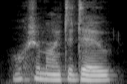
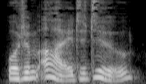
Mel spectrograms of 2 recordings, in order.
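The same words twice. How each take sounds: First: Subdued, sullen question; sullenly. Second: "I" emphasised, rising into the question; pointed echo with the weight on "I"; stress on I. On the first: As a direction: ask it sulkily, without pushing. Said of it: "he said sullenly". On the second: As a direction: throw the question back, leaning on "I". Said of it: "asked the Invisible Man". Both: A narrator's reading.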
